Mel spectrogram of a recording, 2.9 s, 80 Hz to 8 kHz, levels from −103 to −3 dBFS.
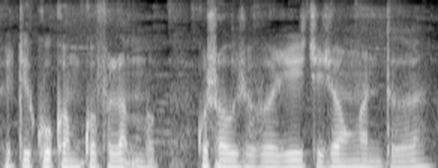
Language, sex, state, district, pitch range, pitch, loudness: Wancho, male, Arunachal Pradesh, Longding, 115-120 Hz, 115 Hz, -17 LUFS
